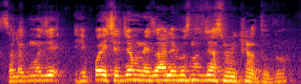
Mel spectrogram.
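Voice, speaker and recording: Subdued farmer, halting answers. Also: male voice, on the high side, darkish tone, a little hiss or hum. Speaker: interviewee, farmer.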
